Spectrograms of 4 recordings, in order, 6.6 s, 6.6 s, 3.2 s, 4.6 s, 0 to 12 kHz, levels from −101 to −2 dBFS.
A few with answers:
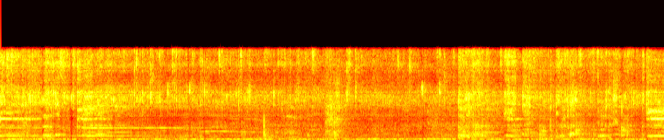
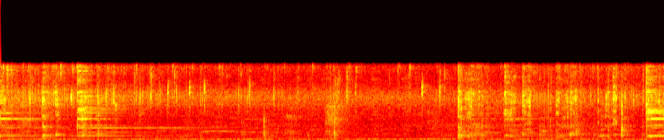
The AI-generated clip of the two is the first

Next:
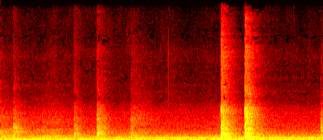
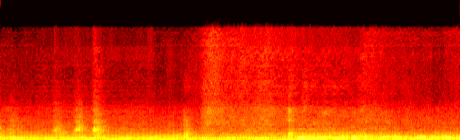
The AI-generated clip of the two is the second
